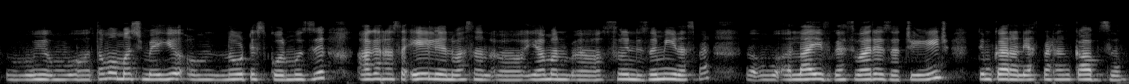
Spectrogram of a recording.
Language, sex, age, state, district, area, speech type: Kashmiri, female, 18-30, Jammu and Kashmir, Ganderbal, rural, spontaneous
